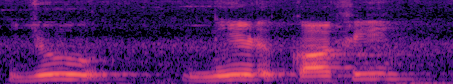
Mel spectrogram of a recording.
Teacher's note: the voice rises and goes up at the end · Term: Intonation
